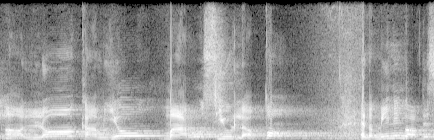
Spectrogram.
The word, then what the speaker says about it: pont: S-U-R, R will be pronounced, so it becomes sur, la, P-O-N-T, T will not be pronounced, P-O-N will give pon sound, because O-N is O and P is po, so it becomes pon.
